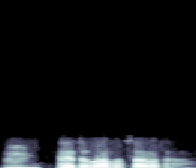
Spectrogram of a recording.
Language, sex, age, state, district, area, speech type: Assamese, male, 18-30, Assam, Dhemaji, rural, conversation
